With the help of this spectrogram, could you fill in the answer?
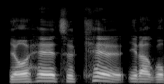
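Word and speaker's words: יחזקאל: 말할 수 있습니다 히브리어로 여해 즈케이라고 발음되는 에제키엘은 하느님은 강하시다 하느님은 강하게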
